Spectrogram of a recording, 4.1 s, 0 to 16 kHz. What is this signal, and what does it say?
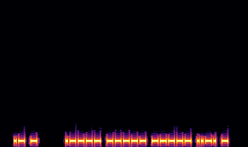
Morse code, heard as a keyed tone, about 35 wpm, 700 Hz. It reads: AT 100FT
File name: UK MASTER QSOs TRAINING / 35WPM / UK MASTER QSOs 0001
